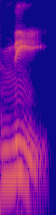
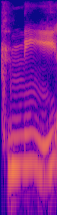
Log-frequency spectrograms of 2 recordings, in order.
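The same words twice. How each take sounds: First: The word starts with an N sound. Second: The word starts with a K sound. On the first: The speaker calls it right. "I said knee" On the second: The speaker calls it wrong. "I did not say knee"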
